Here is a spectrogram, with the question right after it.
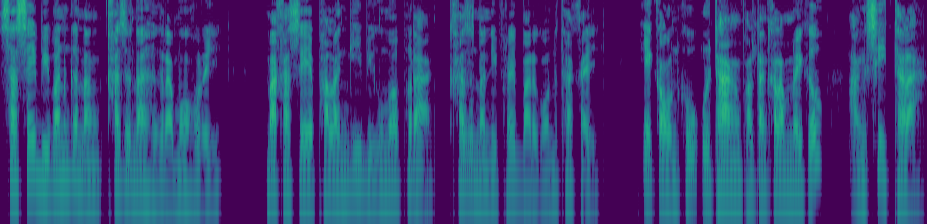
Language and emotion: Bodo, disgusted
